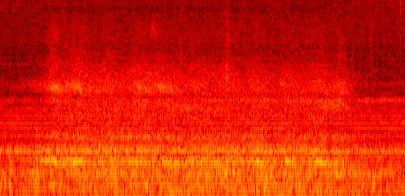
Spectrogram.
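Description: A passing train rushes by close outside with a loud whoosh.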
